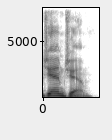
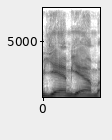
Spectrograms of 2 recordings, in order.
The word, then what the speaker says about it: Yam Yam: He said jam jam. Although a lot of people, even like people I've seen in the just on TikTok and stuff call him Yam Yam.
